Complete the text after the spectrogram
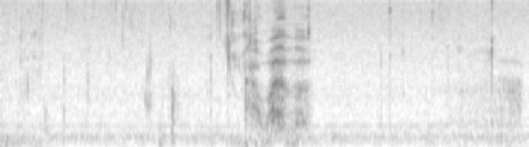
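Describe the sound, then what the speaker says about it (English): Soft wet gum-chewing mouth sounds, close and intimate, with a few faint clicks and smacks over a low background hum and brief whispery breaths. "A few little mouth sounds of gum chewing."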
